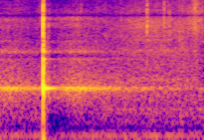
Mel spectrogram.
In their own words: listen it's got a nice hollow sound that's nice dry wood and that'll be great for my stove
